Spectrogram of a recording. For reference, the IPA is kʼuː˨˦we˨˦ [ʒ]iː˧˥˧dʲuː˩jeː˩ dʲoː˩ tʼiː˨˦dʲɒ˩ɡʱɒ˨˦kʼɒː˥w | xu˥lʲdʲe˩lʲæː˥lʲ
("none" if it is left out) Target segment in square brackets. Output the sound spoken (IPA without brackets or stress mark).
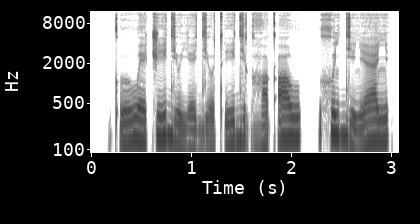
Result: t͡ʃ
